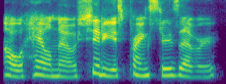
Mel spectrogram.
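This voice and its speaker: A woman's voice: mid-range voice, moderate pace, a little mellow, close to an everyday voice. A woman voicing a goofy, eager teenage boy who is easily exasperated and talks in playful slang.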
